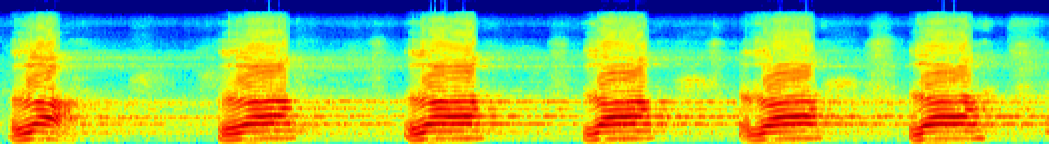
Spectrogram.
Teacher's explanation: র কিন্তু এই আপনার দালের সাথে সম্পর্ক, দাল আর র একই জায়গা থেকে কিন্তু উচ্চারণ হবে। র, র, উপরের দুই দাঁত, সানাইয়া উলিয়ার দুই দাঁত জিহ্বার আগা লাগাবো।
